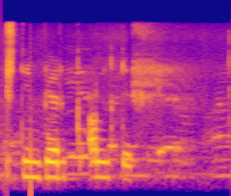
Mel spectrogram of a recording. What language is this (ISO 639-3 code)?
isl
